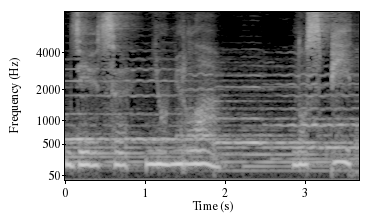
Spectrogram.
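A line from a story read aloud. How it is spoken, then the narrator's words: Whisper in ear. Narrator (Russian): пастор шепнул ему на ухо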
